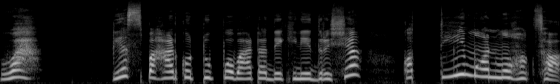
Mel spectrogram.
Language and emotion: Nepali, surprised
